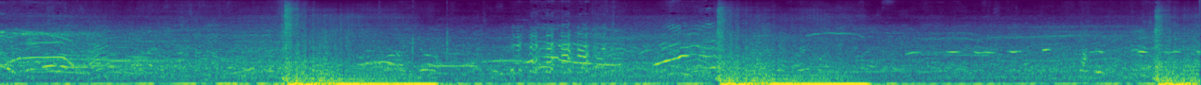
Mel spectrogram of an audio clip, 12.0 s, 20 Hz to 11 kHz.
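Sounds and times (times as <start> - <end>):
crowd cheering and whistling: 0.0 - 12.0
deep booming bass hit: 2.8 - 4.5, 7.2 - 8.8, 11.6 - 12.0.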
